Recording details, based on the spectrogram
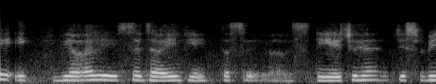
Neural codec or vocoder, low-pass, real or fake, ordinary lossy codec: codec, 16 kHz in and 24 kHz out, 0.6 kbps, FocalCodec, streaming, 4096 codes; 7.2 kHz; fake; Opus, 16 kbps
